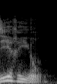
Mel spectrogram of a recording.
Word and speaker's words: irions: Final S not pronounced. Nous irions.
